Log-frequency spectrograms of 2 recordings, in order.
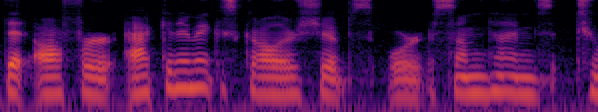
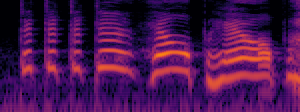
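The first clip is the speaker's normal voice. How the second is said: high, sing-song mock Morse code then a louder "help, help"; pretend distress signal; 14 semitones higher, 4 dB louder than usual. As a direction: tap out a secret plea. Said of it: "Morse code with us, being like".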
